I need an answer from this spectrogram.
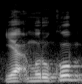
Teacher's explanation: Jadi semua mim yang mati, tak ada tanda mati ke atas, mim tu kena dengungan macam ni. · Kita kena dengung kan. Ikhfa syafawi ni dengung dalam kadar 2 harakat. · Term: mim mati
